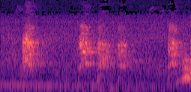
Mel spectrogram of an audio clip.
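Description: A dog barks behind a fence. There are a few short, sharp yaps at uneven intervals, fairly faint, with no talk.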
